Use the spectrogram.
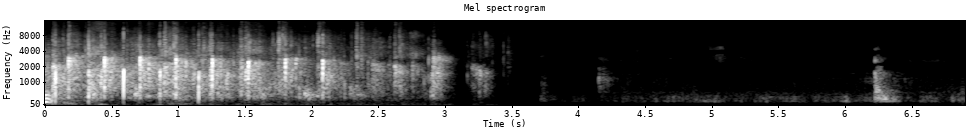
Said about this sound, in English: So, okay, yeah, sure, we can applaud.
